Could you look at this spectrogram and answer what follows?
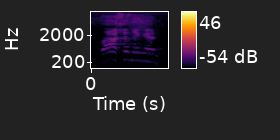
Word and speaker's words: Wageningen: Now, tell me how to really pronounce that. Wageningen.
